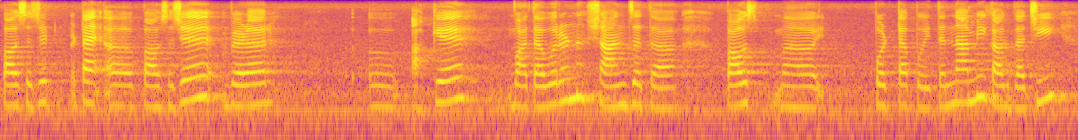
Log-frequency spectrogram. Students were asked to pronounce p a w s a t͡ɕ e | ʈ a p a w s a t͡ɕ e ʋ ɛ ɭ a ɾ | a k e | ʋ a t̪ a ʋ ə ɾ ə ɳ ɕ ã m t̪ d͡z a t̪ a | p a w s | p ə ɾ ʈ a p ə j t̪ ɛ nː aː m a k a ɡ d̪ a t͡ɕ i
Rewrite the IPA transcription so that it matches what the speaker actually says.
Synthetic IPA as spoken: p a w s a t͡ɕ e | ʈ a p a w s a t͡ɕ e ʋ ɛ ɭ a ɾ | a k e | ʋ a t̪ a ʋ ə ɾ ə ɳ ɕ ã n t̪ d͡z a t̪ a | p a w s | p ə ɽ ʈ a p ə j t̪ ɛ nː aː m i k a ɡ d̪ a t͡ɕ i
